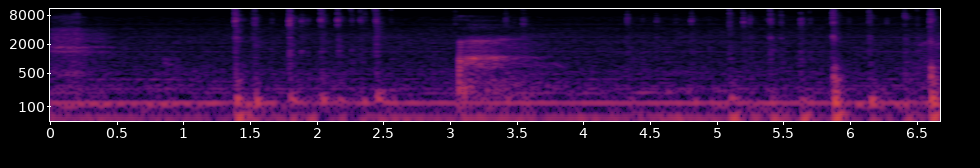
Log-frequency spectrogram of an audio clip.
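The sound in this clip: Faint typing on a computer keyboard as an email subject line is entered: scattered soft key clicks with a few sharper strikes, no voices.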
